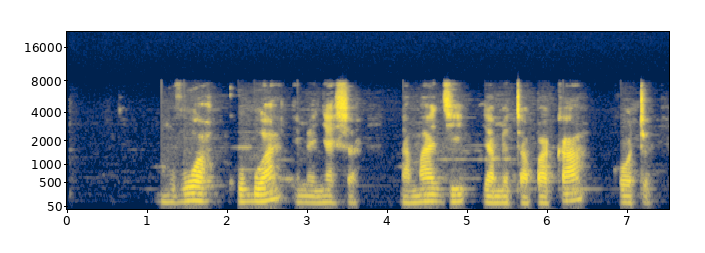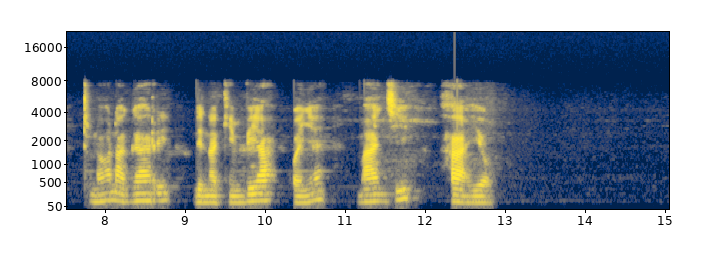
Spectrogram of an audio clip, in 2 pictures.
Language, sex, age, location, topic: Swahili, male, 25-35, Kisumu, health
